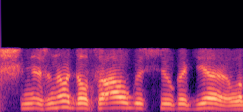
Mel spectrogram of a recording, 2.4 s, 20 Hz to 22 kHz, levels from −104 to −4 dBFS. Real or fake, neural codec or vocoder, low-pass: fake; vocoder, 24 kHz, 100 mel bands, Vocos; 3.6 kHz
